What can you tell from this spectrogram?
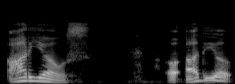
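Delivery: unconvincing Spanish attempt. Shown as a demonstration. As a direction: try and fail at Spanish. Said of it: "I can't fake it".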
